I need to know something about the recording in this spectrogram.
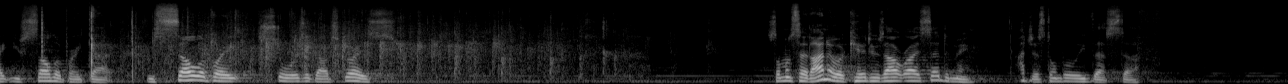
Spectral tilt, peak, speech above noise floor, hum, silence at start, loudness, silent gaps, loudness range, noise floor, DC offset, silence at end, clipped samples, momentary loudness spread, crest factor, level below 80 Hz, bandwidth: -5.5 dB/octave; -8 dBFS; 36 dB; none; 0 s; -28 LUFS; none; 17 LU; -64 dBFS; under 0.1%; 1.5 s; under 0.1%; 23 LU; 22 dB; -76 dBFS; 19 kHz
